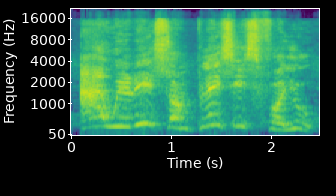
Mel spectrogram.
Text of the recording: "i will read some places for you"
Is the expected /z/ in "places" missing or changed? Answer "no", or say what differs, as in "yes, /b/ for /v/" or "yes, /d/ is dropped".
yes, /s/ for /z/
